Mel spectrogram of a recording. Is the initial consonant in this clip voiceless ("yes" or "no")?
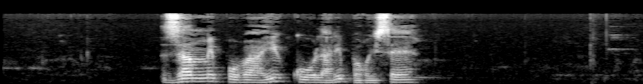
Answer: no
